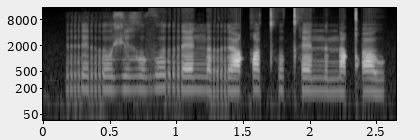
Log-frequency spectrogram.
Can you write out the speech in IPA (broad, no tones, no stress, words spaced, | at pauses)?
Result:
rɪrʊ ʒɪɣʊvʊ rɛ ŋɐrœ qut̪ʰʊt̪ʰɛ nœn̪ɛqʼu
